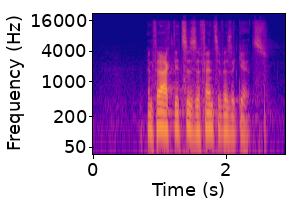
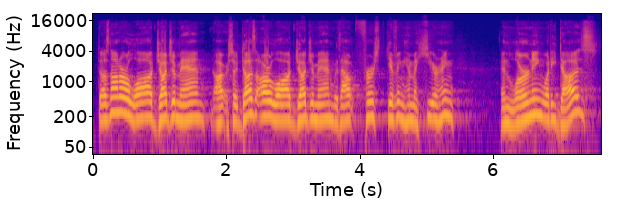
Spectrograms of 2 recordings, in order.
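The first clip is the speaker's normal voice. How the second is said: pointed challenge; 5 semitones higher, 8 dB louder than usual. Acted. Nicodemus confronts the Pharisees.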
